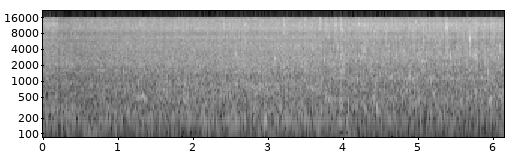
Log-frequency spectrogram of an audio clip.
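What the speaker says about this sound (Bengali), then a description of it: "সঙ্গে জলের আওয়াজ।" A mountain stream near Ghagra waterfall rushes loudly and continuously, a dense close wash of flowing water with no voices.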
